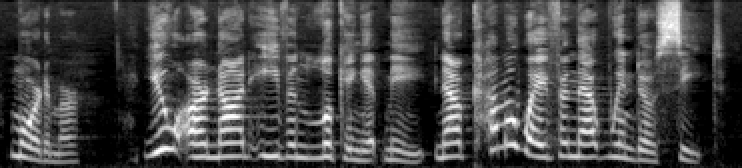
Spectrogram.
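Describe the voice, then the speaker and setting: A woman plays an insistent young fiancée in a radio play. Her voice is high and highly expressive, coaxing with an exasperated edge. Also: moderate pace.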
